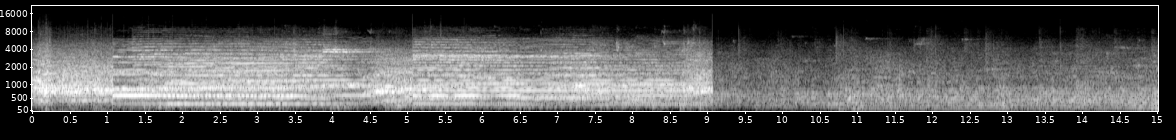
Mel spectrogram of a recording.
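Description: Basketball game sound in an indoor sports hall: crowd noise swells at the start, then loud steady held tones that shift pitch about halfway. They cut off suddenly about nine seconds in, leaving quieter hall noise with faint ball bounces.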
